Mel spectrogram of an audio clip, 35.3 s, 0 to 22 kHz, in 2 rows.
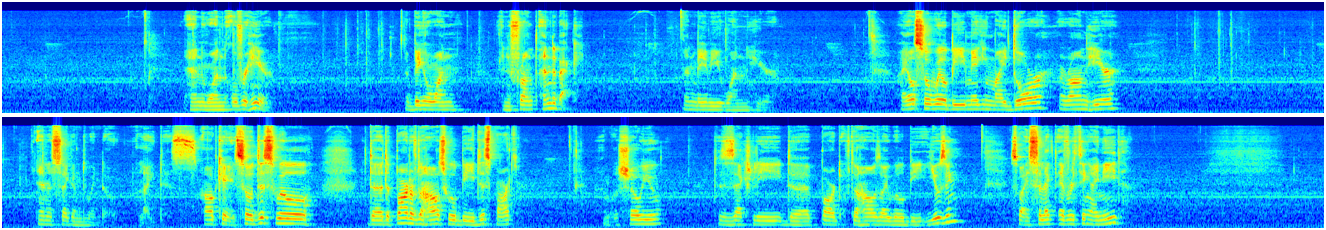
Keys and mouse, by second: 0.3 Tab, 1.0 a, 4.7 ctrl+r, 6.7 ctrl+b, 8.5 a, 11.2 ctrl+r, 18.0 ctrl+r, 19.8 ctrl+b, 22.0 a, 24.5-27.0 drag, 27.0 c.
